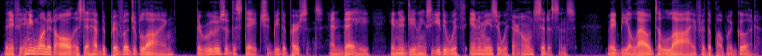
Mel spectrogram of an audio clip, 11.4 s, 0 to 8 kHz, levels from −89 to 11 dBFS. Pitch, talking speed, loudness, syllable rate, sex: 95 Hz, 230 wpm, -20 LUFS, 6.1 syllables/s, male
